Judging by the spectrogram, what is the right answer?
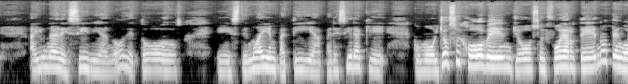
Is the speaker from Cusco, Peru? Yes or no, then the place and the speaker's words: no; Huánuco, Peru; porque yo soy de Huánuco, soy de provincia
